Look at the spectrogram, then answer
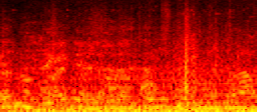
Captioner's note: indistinct chatter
